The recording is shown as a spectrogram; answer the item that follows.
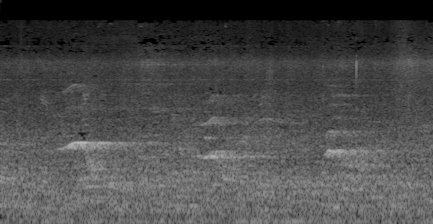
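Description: Three short high-pitched calls, likely a young child's voice, over a steady hubbub of people talking in a busy shopping mall.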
